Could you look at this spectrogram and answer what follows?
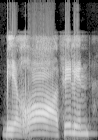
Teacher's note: غین حروف مستعلیہ میں سے ہے، پر پڑھا جائے گا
